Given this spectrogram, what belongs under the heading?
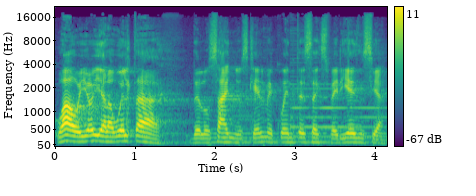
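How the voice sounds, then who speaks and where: A man with a Costa Rican accent, a pastor preaching a slow, emphatic sermon that swells loud and high. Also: steady tone, in a large hall. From Costa Rica. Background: soft instrumental music.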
